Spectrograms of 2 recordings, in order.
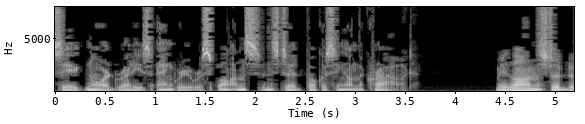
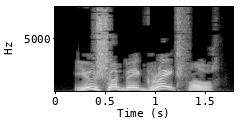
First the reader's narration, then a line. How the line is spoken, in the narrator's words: Milan shouted at the crowd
